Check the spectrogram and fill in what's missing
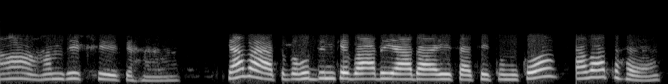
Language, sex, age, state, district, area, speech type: Hindi, female, 30-45, Bihar, Muzaffarpur, rural, conversation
